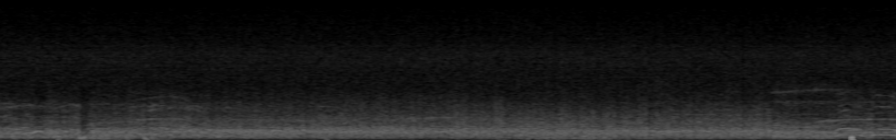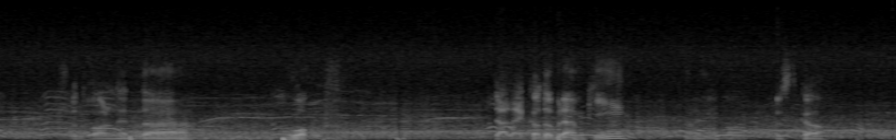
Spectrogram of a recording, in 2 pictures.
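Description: A large stadium crowd roars and murmurs steadily outdoors.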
